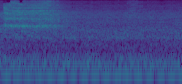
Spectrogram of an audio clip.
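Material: Nothing is struck.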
